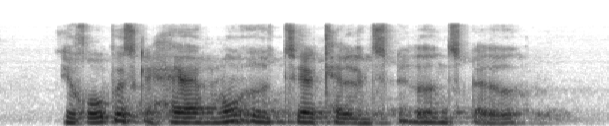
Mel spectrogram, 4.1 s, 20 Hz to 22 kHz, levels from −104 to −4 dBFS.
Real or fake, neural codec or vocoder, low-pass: fake; codec, 24 kHz, 6 kbps, HILCodec; 9.9 kHz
